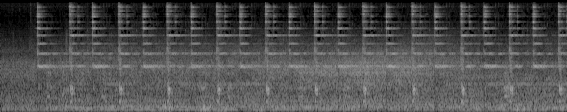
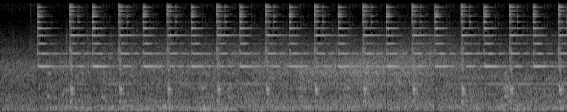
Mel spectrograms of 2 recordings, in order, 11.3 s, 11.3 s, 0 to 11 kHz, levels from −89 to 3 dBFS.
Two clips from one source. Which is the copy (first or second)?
first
